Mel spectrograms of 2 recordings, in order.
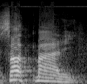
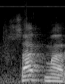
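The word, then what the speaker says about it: Szathmáry: The last name, I want you to pronounce it so it's correct. Satmari. Satmari. I said it, didn't I? Louis Satmari.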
